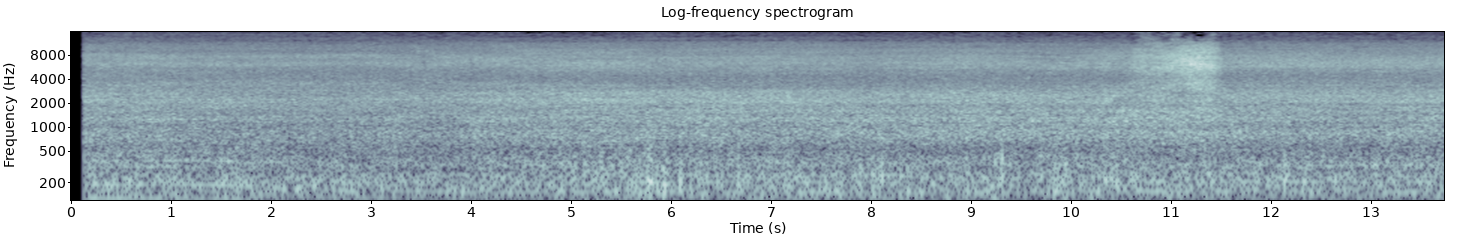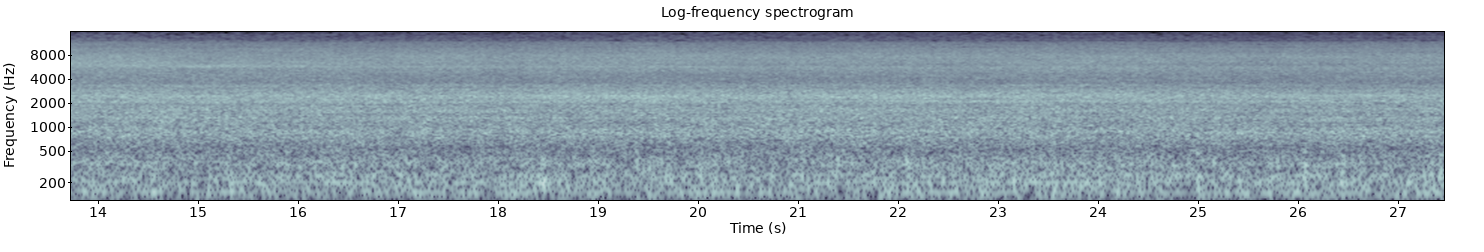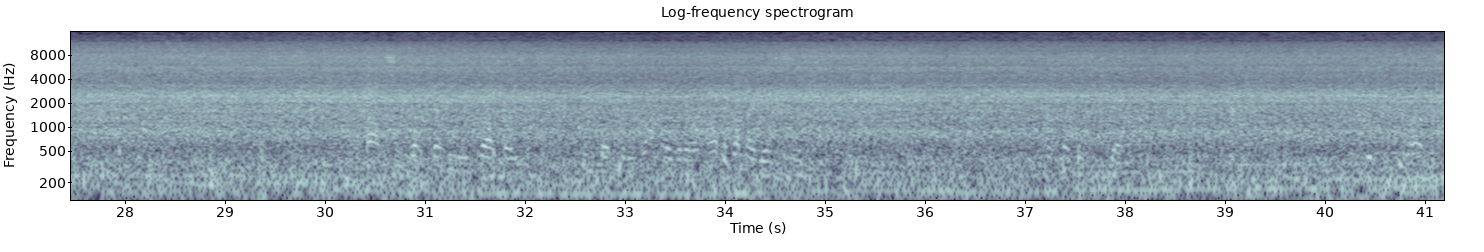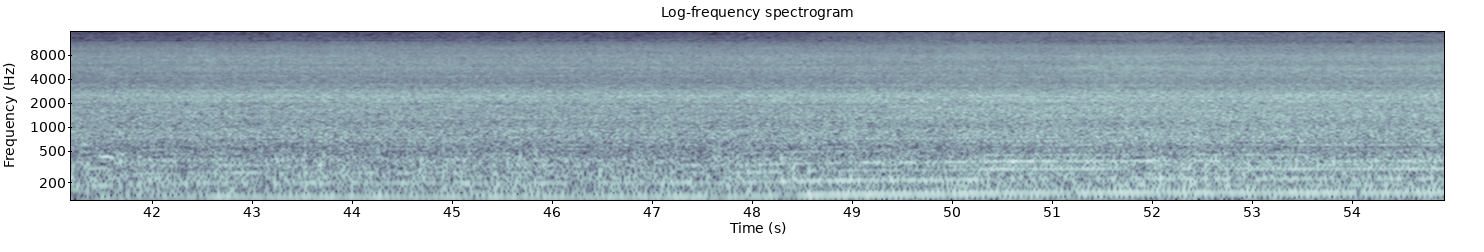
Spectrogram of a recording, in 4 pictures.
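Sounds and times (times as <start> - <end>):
rushing airflow: 0.2 - 23.0, 25.4 - 54.9
light aircraft engine: 0.2 - 54.9.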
